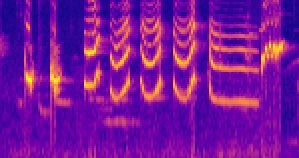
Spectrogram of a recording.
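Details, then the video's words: Whistled phrase from an Asian pied starling's isian-rich song, a lure for starlings: a couple of short chirps, then four rich wavering whistles in a row and a long steady whistled tone ending in a squeak. "Suara Jalak Suren Gacor Full Isian Auto Respon buat Pancingan Burung Jalak Agar Gacor Isian Mewah"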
